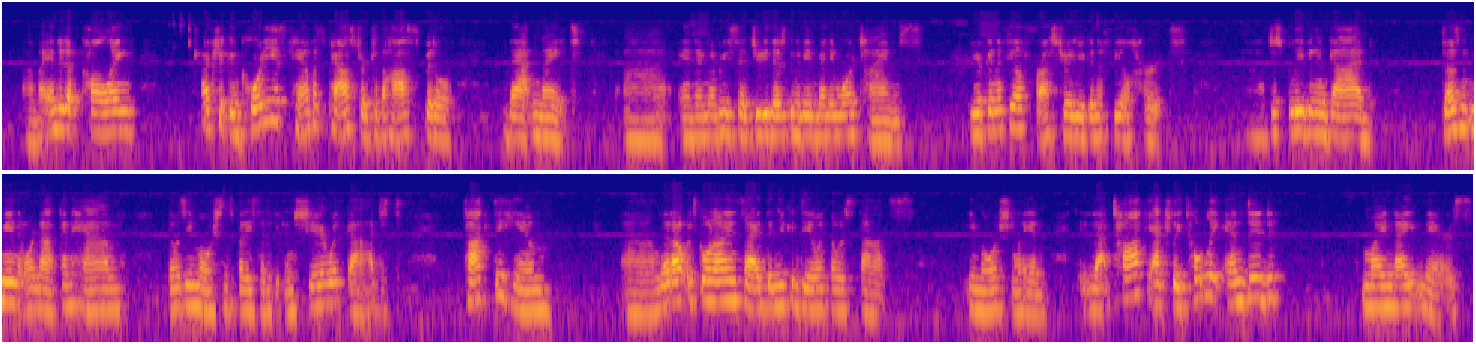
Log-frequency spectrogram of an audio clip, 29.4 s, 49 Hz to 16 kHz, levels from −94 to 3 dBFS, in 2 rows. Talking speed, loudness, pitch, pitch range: 180 wpm, -24 LUFS, 155 Hz, 130-175 Hz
